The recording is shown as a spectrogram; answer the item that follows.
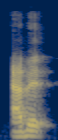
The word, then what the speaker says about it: Abbott: Um, is it is it a bot? Is that the correct pronunciation of his Abbott? Abbott.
